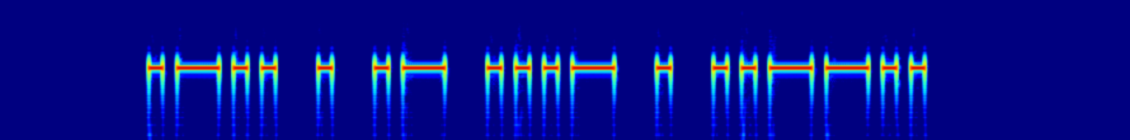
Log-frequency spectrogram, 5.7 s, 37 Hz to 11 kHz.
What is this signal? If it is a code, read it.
Morse code, heard as a keyed tone, about 17 wpm, 700 Hz. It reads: LEAVE?
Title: 3x Word-Spacing - Sentences from Top 400 Words - 17wpm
